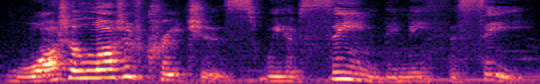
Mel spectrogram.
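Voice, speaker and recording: A woman reads a picture book to young children in a lowish voice. She is theatrical and deliberate, with lively intonation, in an echoey room. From Australia. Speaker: storyteller, school librarian. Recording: roomy echo, faint music behind.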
